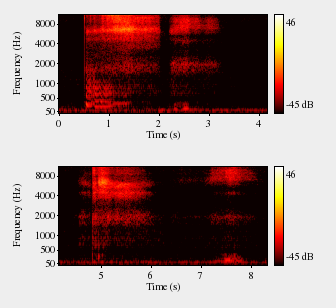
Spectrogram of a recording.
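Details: Pet Miniature Dachshund named Otofu, a rescue dog, snoring loudly while deeply asleep, apparently tired; rasping broad-band snores come in bursts about every two to three seconds, with a quiet room between breaths.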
